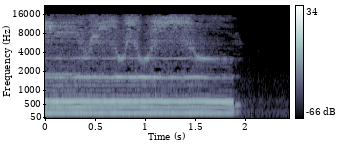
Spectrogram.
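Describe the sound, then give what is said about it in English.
Bees buzzing around a hive in Grandpa Pig's garden: a loud, steady droning buzz that holds one even pitch for about two seconds, then cuts off abruptly into near silence. No one talks. “What's that buzzing sound?”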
